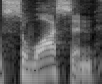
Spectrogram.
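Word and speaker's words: Tsawwassen: Back when I was like 8-9 years old, we had frisbee golf in a town called Sawasan. If you look it up, it's Tawasan, but the T is silent because people do that kind of stupid shit in the world.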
